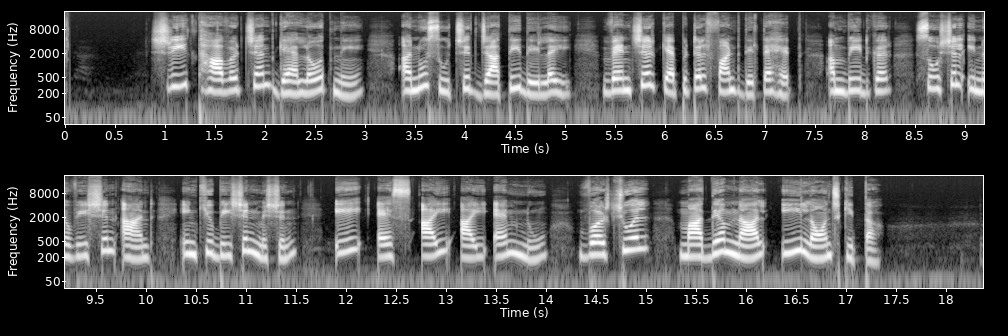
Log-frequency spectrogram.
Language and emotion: Punjabi, neutral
